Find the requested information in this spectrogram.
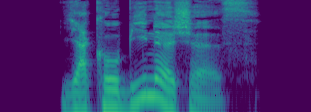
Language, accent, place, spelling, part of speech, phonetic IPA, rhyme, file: German, Germany, Berlin, jakobinisches, adjective, [jakoˈbiːnɪʃəs], -iːnɪʃəs, De-jakobinisches.ogg
- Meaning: strong/mixed nominative/accusative neuter singular of jakobinisch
